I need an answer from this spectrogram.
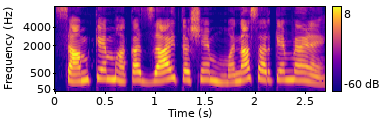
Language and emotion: Goan Konkani, neutral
